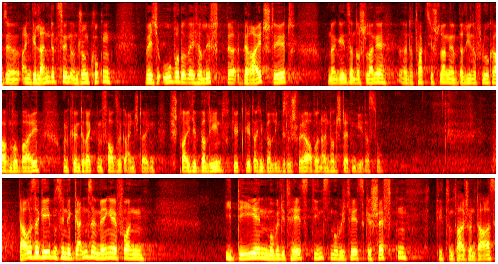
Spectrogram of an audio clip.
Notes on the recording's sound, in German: in seinem Vortrag auf auto motor und sport Kongress 2019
